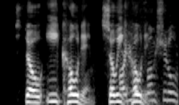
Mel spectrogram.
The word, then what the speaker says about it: Suikoden: I'm being told it's pronounced Suikoden.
